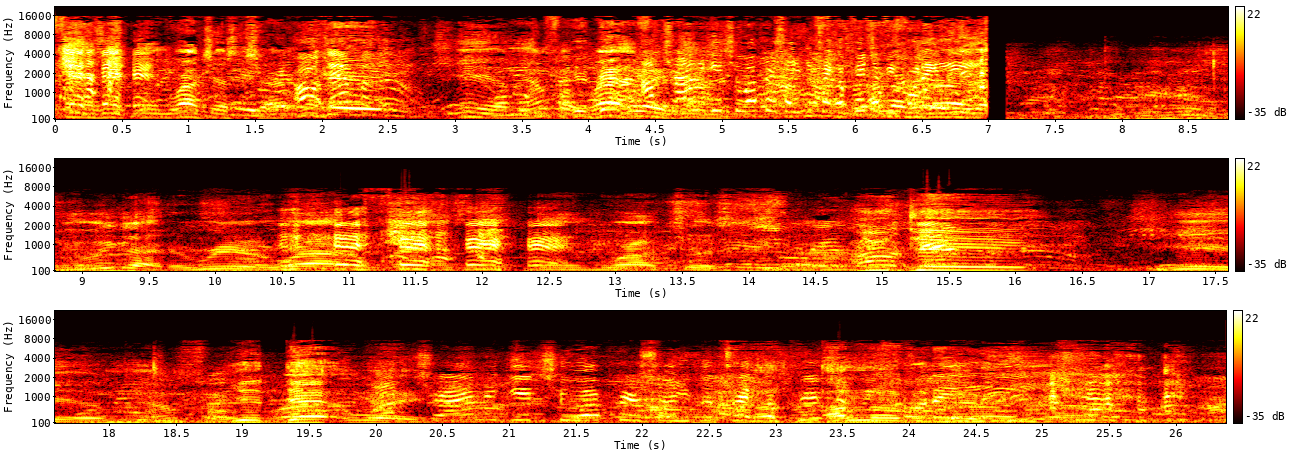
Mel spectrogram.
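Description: A young woman talks and laughs close by with animation.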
